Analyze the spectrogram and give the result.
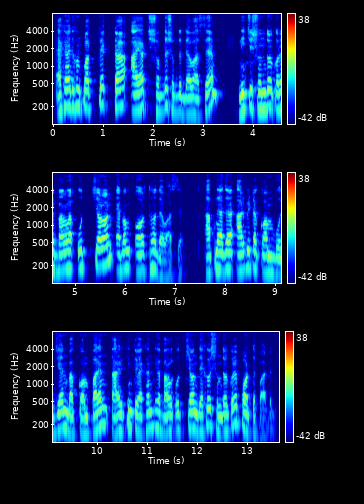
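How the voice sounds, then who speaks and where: A man's voice: fairly high pitch, brisk. A man teaching word-by-word Quran reading, spelling out letters and vowel marks and drawing recited words out in a long chant.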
